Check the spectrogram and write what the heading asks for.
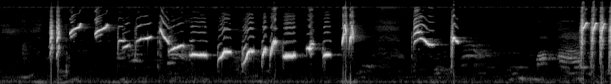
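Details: Greater green leafbird with a rich, full song meant to get other leafbirds singing: dense, rapid phrases mixing rising and falling whistles, buzzy sharp notes and chattering bursts, broken by brief pauses.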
